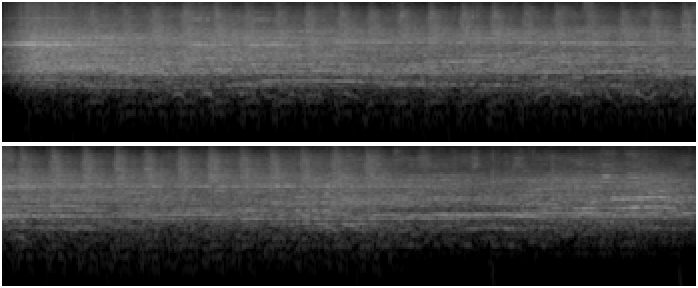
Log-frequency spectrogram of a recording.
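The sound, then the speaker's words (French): A large crowd of Orléans ice hockey supporters applauds and cheers continuously during an ice hockey match, a dense wash of clapping and shouting at a steady, loud level throughout. “Malgré les applaudissements des fiers supporters orléanais, le Ogly avait décidé de prendre le taureau par les cornes pour ce dernier acte.”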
